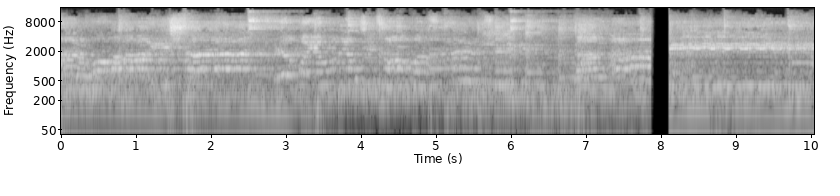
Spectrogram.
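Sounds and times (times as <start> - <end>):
amplified backing track: 0.0 - 10.0.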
